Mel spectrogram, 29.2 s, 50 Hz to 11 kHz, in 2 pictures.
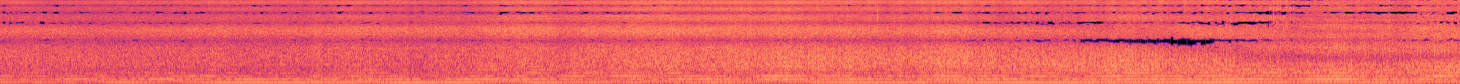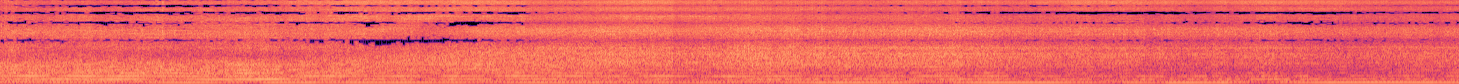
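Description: Scag Tiger Cat II 52-inch zero-turn mower running at mowing speed with its blades engaged: a steady engine drone with an even hum.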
